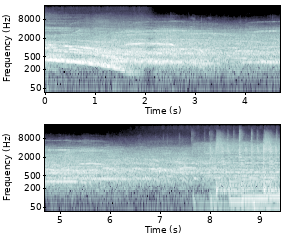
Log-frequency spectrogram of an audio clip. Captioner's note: crowd cheering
